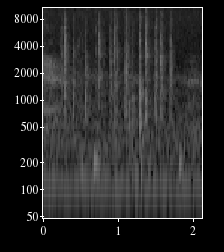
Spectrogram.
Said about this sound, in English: People can hear me typing one-handed because I'm jacking off with the other hand.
